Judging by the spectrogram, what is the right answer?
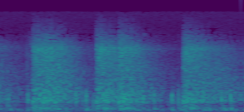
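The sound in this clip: Gunfire in a radio drama shootout: three booming shots ring out at fairly even intervals, each a loud, sharp blast that decays into a rough rumble before the next.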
